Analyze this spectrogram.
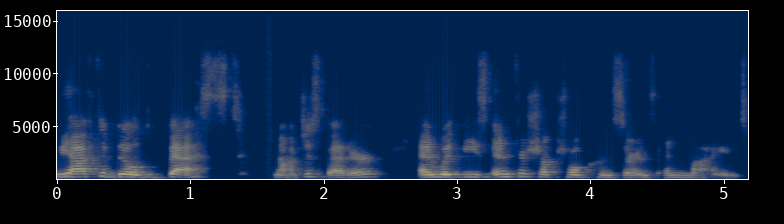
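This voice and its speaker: Her voice is fairly high-pitched, and this woman uses ordinary pitch variation. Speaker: community organizer. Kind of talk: webinar presentation. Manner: fast.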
